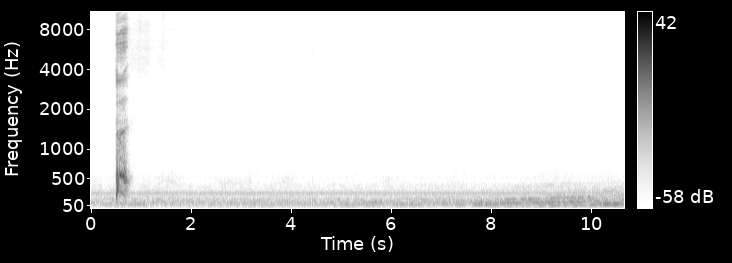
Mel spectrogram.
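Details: A single sharp, abrupt hiccup followed by quiet room noise, recorded at work during a hiccup episode that lasted a few more hours; hiccup.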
